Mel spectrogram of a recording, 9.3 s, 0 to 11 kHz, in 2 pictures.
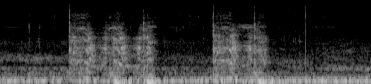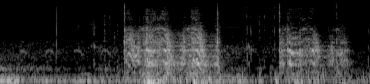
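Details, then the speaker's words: Can-Am Gen 3 Outlander starting after sluggish limp-mode-like power and repeated stalls; heavy, dragging crank with uneven bursts, motor struggling to turn over; owner first took it for a weak battery, now believes it was starting to hydrolock. "Anyways, but yeah, it started, you can hear it in the video. It sounded like it started to hydro lock."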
